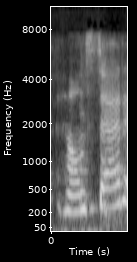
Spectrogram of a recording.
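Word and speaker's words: Hjelmstead: So my name is Megan Helmstead. There's a J in my last name, which makes it really complicated, but really it's just a Norwegian trick. So, yep, Helmstead is how you pronounce it.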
